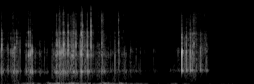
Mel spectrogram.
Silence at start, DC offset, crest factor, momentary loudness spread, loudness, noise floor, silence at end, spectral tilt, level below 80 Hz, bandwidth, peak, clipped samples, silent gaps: 0 s; under 0.1%; 30 dB; 15 LU; -31 LUFS; -60 dBFS; 0.45 s; 1 dB/octave; -58 dBFS; 16.5 kHz; -6 dBFS; under 0.1%; none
